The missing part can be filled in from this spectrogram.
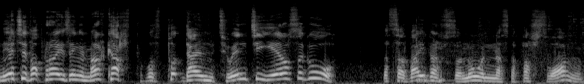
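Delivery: put-on, attempted Scottish accent. Reading a passage aloud from a game, attempted Scottish accent. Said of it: "I don't know if that was a good Scottish accent. It was an attempt".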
